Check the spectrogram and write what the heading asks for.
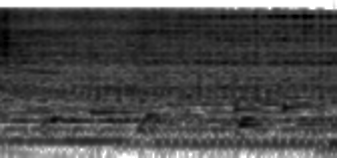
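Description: Chainsaw running steadily as it carves into a wooden block, a continuous engine tone with cutting noise.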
